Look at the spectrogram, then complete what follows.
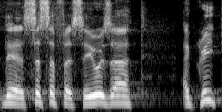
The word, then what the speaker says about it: Sisyphus: a fellow called, listen, pronounce it properly, Sisyphus, not syphilis. Kitsi says the oak sif, but it's near Sisyphus.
